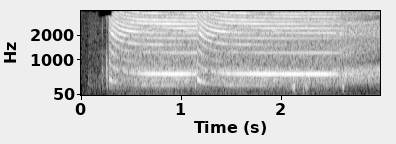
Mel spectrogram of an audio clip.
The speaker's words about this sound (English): Oh, give me a little horn blow.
